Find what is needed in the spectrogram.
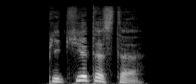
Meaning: inflection of pikiert: 1. strong/mixed nominative/accusative feminine singular superlative degree 2. strong nominative/accusative plural superlative degree
- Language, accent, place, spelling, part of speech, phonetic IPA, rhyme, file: German, Germany, Berlin, pikierteste, adjective, [piˈkiːɐ̯təstə], -iːɐ̯təstə, De-pikierteste.ogg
